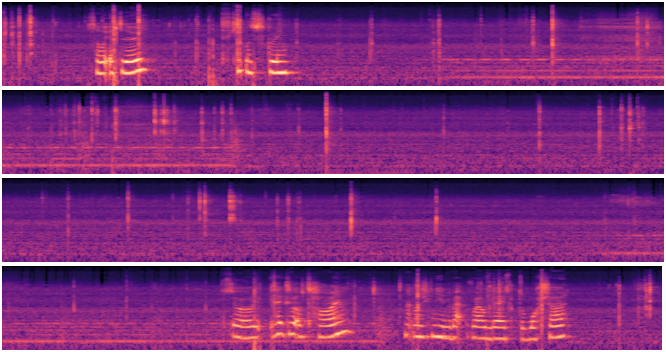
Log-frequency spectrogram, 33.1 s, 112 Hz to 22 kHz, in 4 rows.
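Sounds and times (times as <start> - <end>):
washing machine humming: 5.5 - 11.9, 23.9 - 31.1.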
